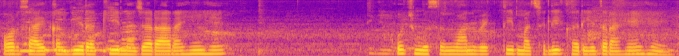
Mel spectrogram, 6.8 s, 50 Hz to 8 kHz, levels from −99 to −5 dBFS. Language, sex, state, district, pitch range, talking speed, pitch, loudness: Hindi, female, Rajasthan, Jaipur, 175-190 Hz, 130 wpm, 180 Hz, -16 LUFS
